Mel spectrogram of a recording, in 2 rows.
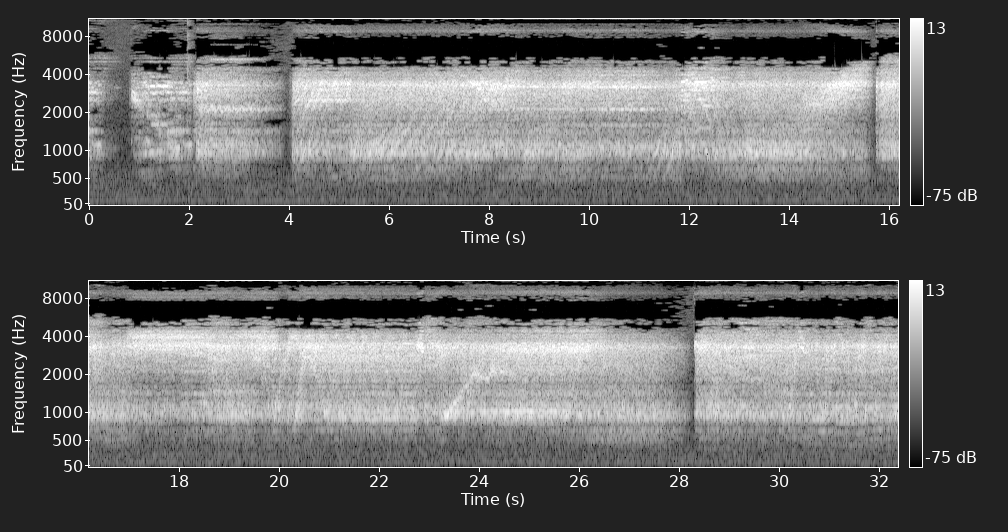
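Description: DX Ultra Z Riser toy playing music and sound effects through its small built-in speaker, thin and tinny with no bass, with rising sweeps, breaking off briefly about 4, 16 and 28 seconds in.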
